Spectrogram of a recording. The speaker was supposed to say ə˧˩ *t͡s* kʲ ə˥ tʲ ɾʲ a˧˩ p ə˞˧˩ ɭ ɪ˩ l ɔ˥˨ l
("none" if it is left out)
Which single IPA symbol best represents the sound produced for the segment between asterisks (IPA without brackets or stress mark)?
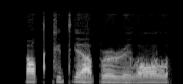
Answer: tˤ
